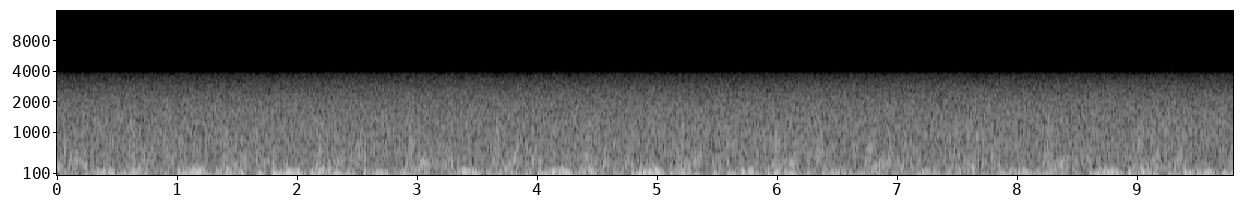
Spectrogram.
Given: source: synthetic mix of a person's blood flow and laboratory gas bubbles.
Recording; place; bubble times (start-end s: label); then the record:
Doppler ultrasound of blood flow; precordium
no bubbles
From the record:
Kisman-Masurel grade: 000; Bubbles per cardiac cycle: 0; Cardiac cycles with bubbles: 0%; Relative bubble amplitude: no bubbles discernible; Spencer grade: 0 (complete lack of bubble signals)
